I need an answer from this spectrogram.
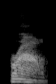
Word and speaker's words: Braun: Uh it it does look like brown but or bronn I should say but it is pronounced like the color brown.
